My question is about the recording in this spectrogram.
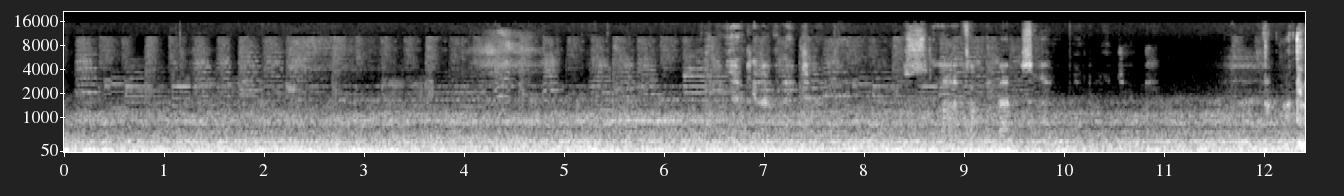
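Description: Steady low road rumble inside a moving car's cabin, from the engine and tyres on the road, with faint music under it.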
